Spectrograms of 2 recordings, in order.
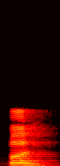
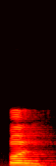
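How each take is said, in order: Both takes have the same delivery.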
